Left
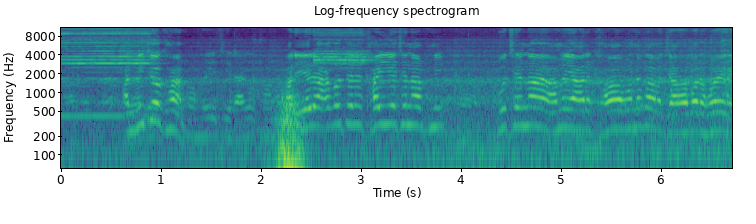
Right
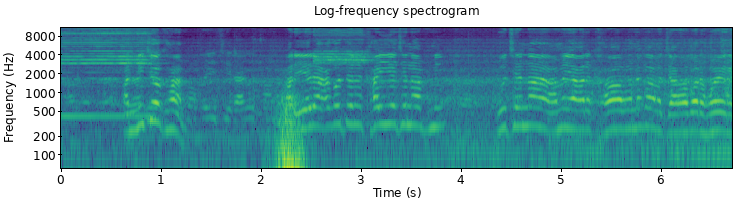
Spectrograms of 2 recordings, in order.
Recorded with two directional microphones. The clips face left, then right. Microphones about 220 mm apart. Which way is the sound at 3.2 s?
5° right (ahead or behind).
